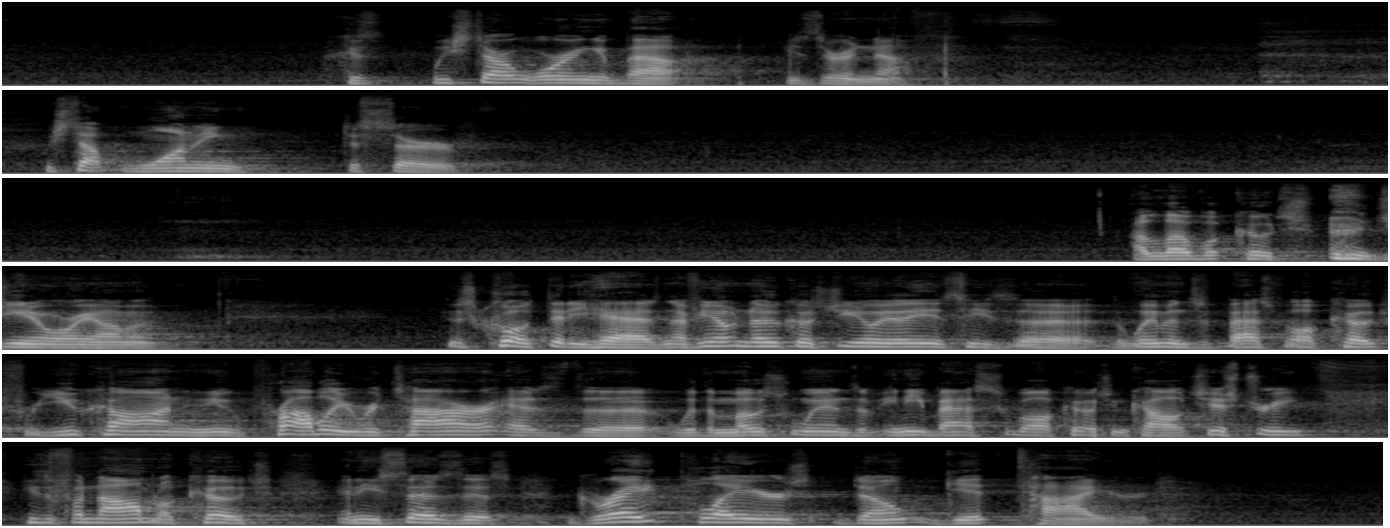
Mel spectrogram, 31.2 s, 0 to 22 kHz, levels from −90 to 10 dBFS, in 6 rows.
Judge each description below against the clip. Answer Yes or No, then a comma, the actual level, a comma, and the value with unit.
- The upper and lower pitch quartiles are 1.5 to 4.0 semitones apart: Yes, average, 3.5 semitones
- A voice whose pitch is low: No, medium, 155 Hz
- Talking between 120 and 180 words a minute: Yes, average, 140 wpm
